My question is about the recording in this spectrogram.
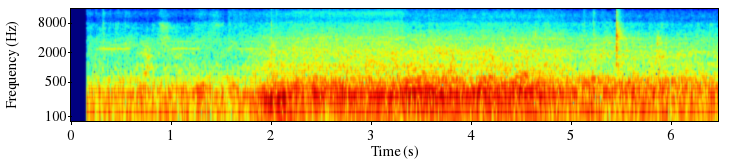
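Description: Bus diesel engine and running gear heard from inside the passenger saloon while under way: a steady low rumble with the engine note rising about two seconds in, and a sharp rattle near the end.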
